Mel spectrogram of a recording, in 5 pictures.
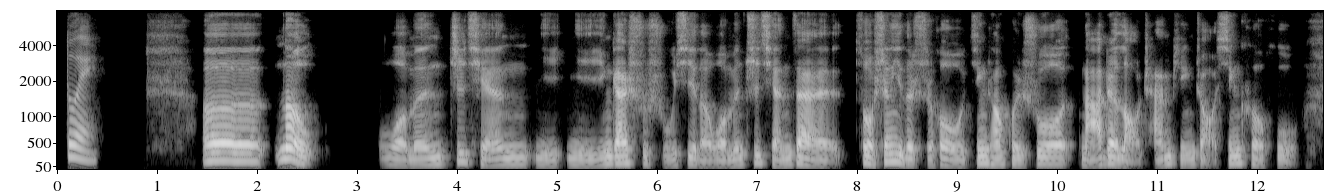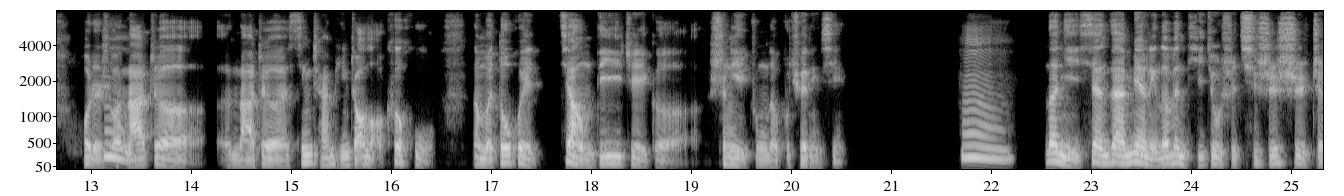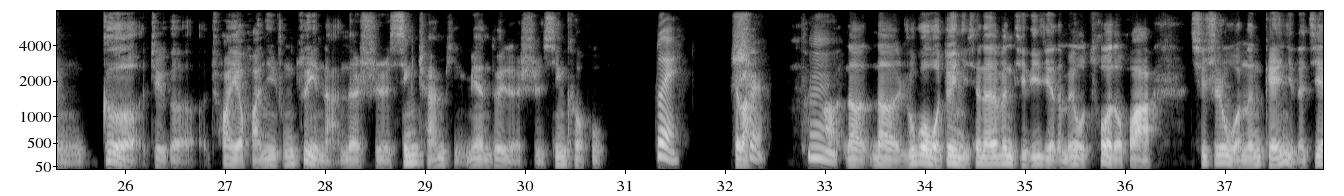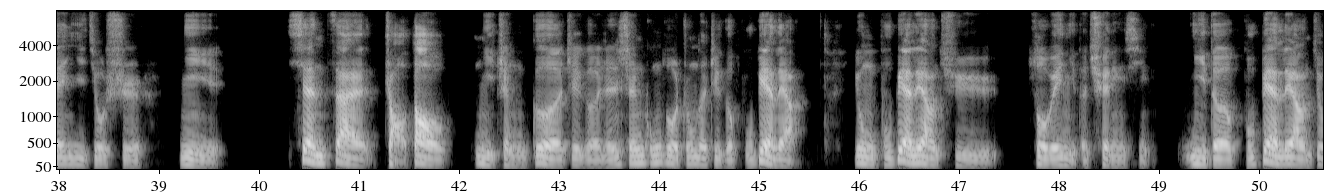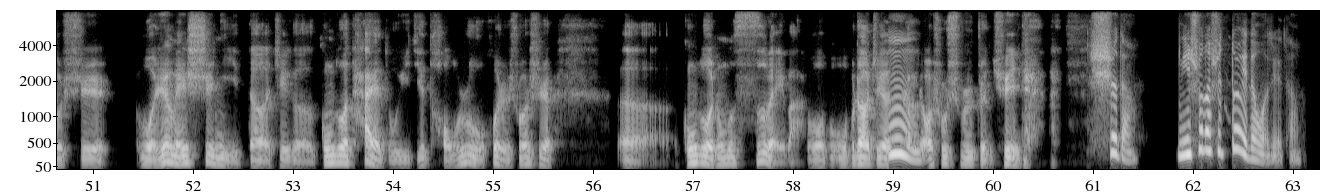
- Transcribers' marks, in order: laughing while speaking: "点"; chuckle
- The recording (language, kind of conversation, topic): Chinese, advice, 在不确定的情况下，如何保持实现目标的动力？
